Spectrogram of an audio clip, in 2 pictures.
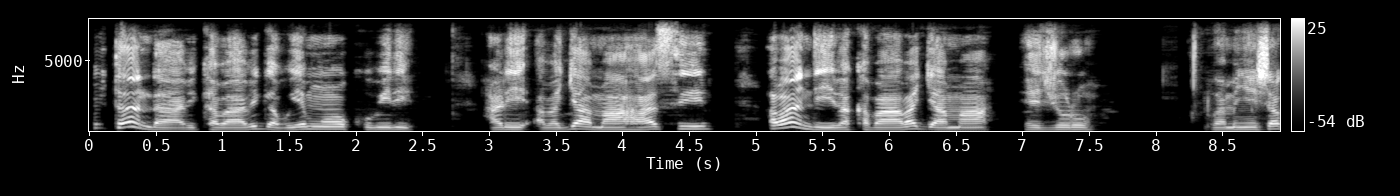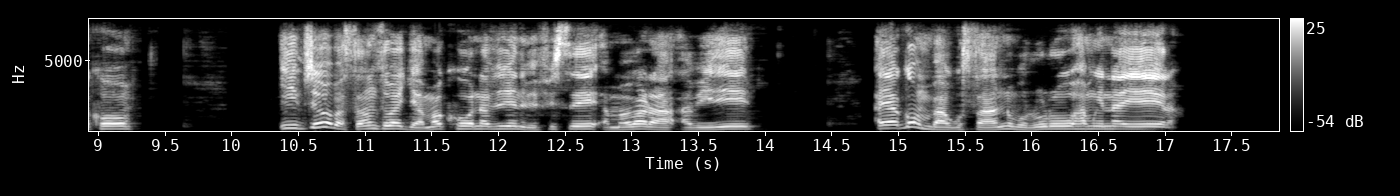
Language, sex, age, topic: Rundi, male, 25-35, education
